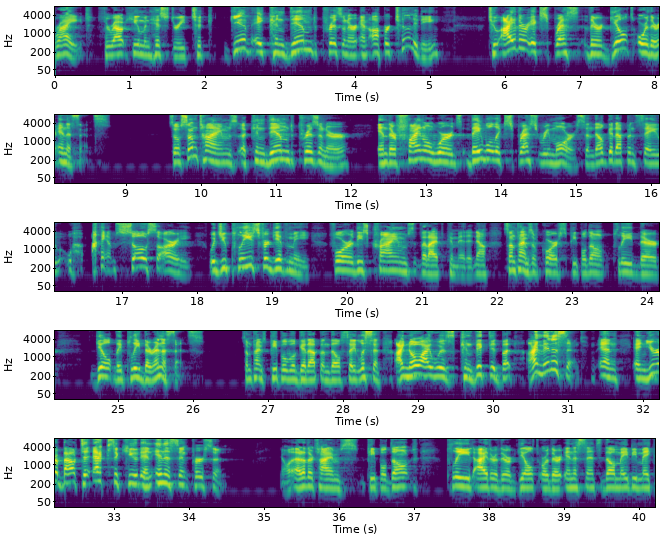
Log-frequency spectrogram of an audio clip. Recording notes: Delivered on 19 November 2017 at Grace Church of La Verne .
